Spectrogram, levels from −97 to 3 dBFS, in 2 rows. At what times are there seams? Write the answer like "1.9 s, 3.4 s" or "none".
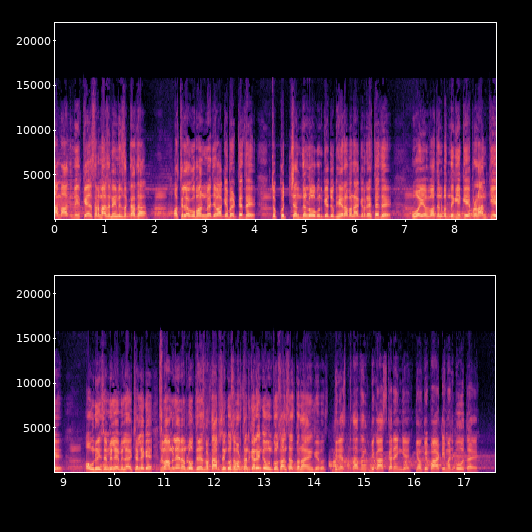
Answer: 10.9 s, 14.2 s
